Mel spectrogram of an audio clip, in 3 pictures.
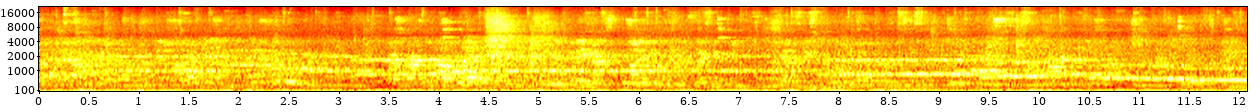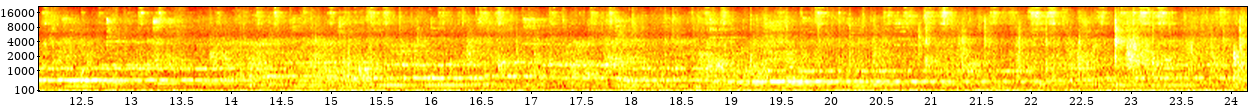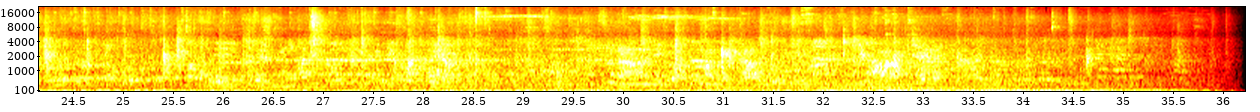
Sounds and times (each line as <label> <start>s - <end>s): Walking in the underpass 0.0s - 36.2s
Traffic Sound 27.4s - 36.2s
